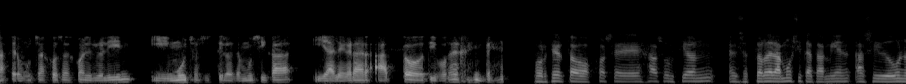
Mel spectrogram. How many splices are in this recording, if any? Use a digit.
0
